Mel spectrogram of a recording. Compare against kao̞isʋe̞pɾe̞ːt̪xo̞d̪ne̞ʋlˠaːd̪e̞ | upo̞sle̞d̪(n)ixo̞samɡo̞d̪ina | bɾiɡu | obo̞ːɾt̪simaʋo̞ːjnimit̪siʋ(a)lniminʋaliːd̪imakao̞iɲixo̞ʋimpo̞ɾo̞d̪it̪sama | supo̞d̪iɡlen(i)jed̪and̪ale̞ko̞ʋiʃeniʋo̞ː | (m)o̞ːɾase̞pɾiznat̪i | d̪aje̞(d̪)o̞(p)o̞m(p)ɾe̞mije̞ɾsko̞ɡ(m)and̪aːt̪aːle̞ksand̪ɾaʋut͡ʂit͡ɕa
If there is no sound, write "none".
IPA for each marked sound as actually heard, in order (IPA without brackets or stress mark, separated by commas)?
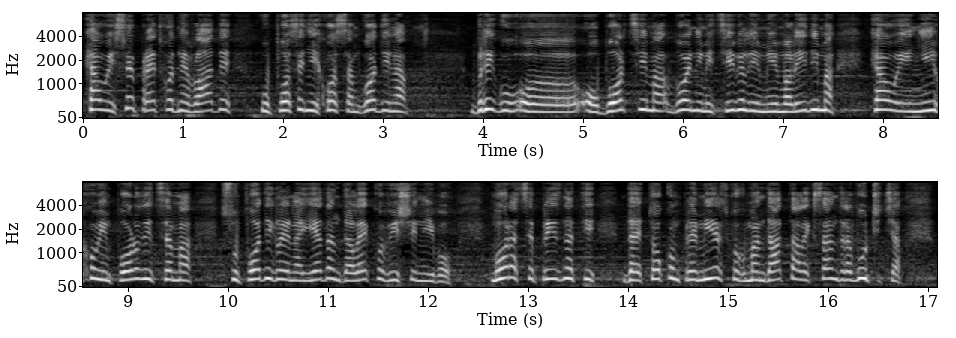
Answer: ɲ, i, a, m, t̪, k, p, m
